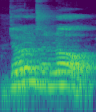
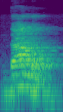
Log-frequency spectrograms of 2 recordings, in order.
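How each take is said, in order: First: Both words are said fully and separately. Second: The words are blended into one short word.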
